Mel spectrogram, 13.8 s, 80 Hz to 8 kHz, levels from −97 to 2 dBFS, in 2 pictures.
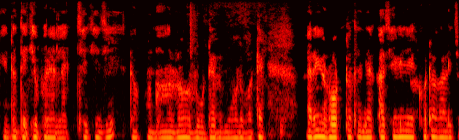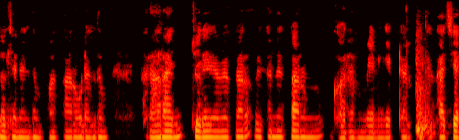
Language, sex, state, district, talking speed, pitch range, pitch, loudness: Bengali, male, West Bengal, Purulia, 120 wpm, 130-140 Hz, 135 Hz, -42 LUFS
